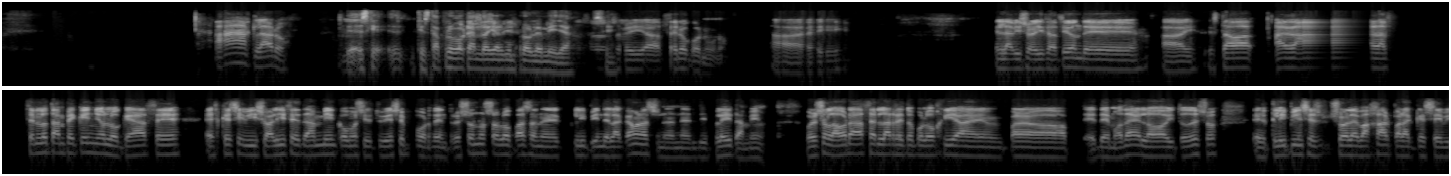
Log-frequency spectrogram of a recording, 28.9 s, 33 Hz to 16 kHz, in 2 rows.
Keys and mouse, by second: 0.0 y, 6.1 Tab, 8.4 KP_1, 8.5 Return, 8.5 KP_Enter, 10.2 right click, 10.3 Tab, 15.3 click.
